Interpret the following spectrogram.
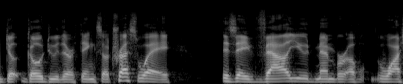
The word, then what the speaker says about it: Tress Way: By the way, side note, the punter for Washington, can't even say his name, Tress Way. I always want to say Trey West, but it's Tress Way.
